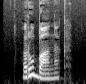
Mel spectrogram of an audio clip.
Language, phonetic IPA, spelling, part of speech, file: Russian, [rʊˈbanək], рубанок, noun, Ru-рубанок.ogg
- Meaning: 1. plane (a tool) 2. jointer 3. jack plane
